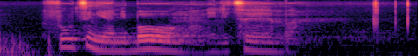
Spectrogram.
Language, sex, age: Swati, male, 25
